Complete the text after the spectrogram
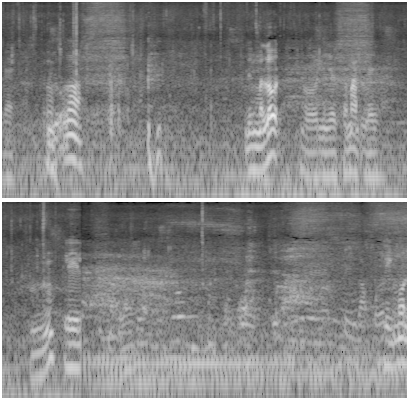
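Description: Several young men talk casually close by, outdoors.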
